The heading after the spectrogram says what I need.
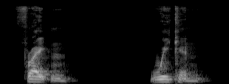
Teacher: if there are two syllables the first syllable is emphasized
